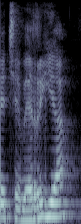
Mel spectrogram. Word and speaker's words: echeverría: hasta pronunciar a mí me gusta más decir echeverría así en español que se escuche y éste está la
